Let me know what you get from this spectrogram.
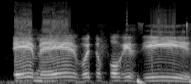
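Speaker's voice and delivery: put-on accent heard as Canadian. Speakers redo a line in different accents; put-on accent heard as Canadian. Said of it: "That's Canadian".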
